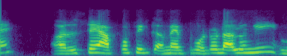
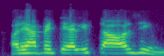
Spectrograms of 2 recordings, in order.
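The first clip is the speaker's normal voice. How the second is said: normal talking voice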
